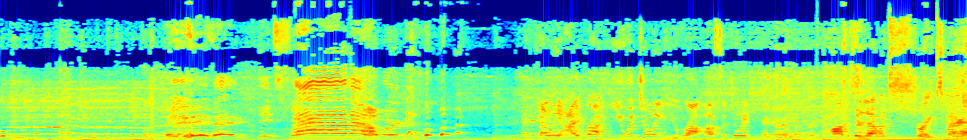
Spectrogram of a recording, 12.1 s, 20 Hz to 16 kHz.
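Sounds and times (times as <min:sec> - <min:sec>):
music with steady bass line: 0:00.0 - 0:12.0.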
